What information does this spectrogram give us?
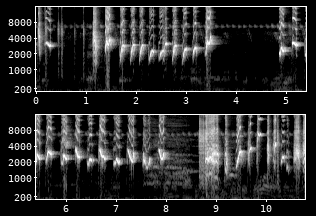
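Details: {'text': 'Greater green leafbird singing as a lure for young birds: long runs of rapid, even whistled notes about four per second, a short pause, then another run ending in a harsh rasp and chips.'}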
